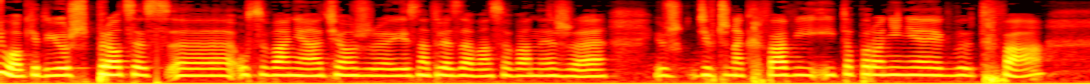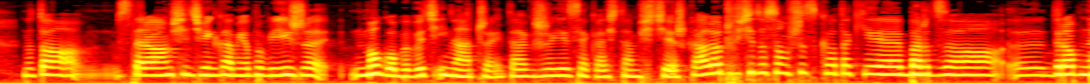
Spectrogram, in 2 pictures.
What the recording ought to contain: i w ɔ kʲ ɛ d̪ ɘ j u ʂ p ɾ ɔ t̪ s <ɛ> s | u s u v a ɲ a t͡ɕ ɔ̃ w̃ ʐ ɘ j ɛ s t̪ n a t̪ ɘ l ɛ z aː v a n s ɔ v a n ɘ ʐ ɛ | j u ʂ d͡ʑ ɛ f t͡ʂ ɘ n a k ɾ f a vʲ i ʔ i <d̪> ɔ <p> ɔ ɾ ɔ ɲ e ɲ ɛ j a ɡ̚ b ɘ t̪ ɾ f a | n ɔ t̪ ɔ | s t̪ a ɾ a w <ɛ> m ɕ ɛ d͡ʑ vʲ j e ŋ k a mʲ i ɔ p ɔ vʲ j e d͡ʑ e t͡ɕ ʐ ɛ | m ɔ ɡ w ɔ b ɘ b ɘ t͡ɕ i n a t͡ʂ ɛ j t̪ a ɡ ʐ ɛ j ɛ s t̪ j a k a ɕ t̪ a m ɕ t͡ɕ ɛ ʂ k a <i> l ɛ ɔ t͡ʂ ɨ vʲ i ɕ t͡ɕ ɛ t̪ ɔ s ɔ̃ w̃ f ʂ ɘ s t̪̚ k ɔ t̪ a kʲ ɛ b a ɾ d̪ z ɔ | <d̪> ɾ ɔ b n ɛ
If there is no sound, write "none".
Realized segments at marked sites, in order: ɛ, t̪, p, a, a, d̪

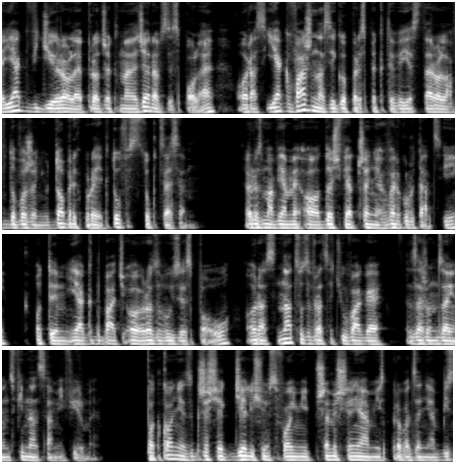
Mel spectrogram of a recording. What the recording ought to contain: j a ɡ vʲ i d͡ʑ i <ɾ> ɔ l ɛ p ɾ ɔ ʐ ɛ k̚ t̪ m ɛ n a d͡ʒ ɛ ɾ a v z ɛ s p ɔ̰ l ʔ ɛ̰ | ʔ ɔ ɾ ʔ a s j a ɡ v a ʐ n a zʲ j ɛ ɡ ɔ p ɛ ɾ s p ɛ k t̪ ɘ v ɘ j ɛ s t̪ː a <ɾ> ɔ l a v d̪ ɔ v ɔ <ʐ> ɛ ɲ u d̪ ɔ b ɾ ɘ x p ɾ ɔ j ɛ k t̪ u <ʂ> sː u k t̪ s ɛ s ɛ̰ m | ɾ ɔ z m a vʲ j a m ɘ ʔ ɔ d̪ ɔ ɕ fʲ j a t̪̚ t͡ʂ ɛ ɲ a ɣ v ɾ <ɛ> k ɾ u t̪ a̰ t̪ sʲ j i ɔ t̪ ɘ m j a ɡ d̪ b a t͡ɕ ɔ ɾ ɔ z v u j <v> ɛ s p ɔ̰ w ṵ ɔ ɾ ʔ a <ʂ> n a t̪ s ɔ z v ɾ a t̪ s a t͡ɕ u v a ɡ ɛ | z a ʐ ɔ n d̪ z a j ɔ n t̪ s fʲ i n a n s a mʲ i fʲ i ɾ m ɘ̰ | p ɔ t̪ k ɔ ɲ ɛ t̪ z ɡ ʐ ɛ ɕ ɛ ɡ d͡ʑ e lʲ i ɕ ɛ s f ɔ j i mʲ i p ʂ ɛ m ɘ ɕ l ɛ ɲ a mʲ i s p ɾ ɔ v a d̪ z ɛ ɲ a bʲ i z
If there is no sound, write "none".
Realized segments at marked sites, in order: ɾ, ɾ, ʐ, f, ɛ, z, s

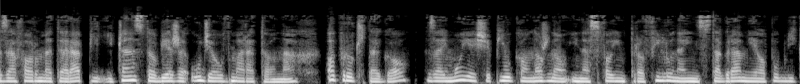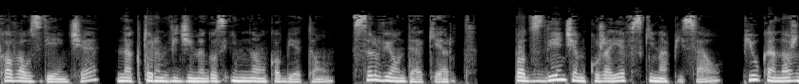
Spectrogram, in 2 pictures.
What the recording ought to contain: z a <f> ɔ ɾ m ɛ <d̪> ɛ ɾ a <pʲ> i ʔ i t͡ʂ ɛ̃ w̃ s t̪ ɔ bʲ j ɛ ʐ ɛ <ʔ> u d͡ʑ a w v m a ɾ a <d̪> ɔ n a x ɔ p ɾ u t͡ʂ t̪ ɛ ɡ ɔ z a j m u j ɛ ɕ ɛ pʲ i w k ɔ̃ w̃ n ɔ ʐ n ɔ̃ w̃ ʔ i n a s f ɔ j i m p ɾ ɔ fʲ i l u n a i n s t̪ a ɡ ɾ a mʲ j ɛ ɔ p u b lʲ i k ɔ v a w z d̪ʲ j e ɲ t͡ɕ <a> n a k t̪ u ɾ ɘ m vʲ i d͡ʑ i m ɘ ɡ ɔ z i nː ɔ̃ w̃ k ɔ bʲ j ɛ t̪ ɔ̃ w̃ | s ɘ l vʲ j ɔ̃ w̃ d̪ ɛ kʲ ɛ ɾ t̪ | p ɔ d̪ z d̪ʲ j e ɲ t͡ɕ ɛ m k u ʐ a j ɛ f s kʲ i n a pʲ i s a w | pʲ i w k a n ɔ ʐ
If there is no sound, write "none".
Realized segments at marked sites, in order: f, t̪, pʲ, ʔ, t̪, ɛ

